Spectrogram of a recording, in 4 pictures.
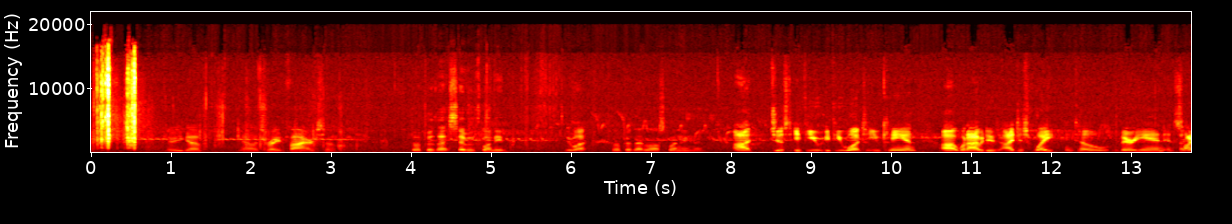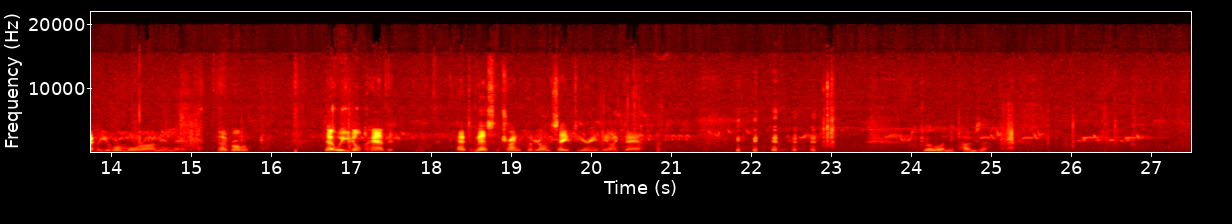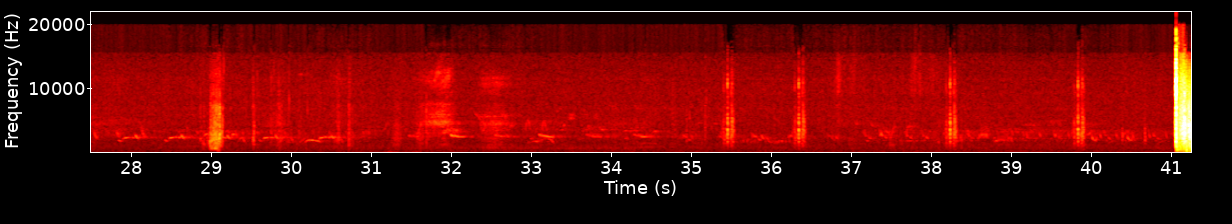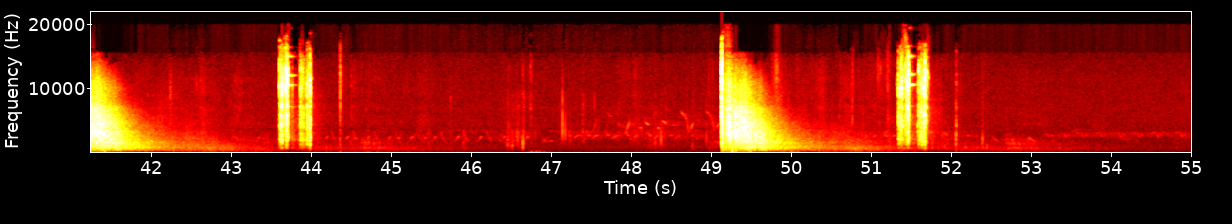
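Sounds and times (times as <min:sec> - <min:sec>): rifle lever metallic clack: 0:00.0 - 0:00.7, 0:41.1 - 0:44.1, 0:49.1 - 0:52.2
rifle shots: 0:41.0 - 0:45.3, 0:49.1 - 0:53.4.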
